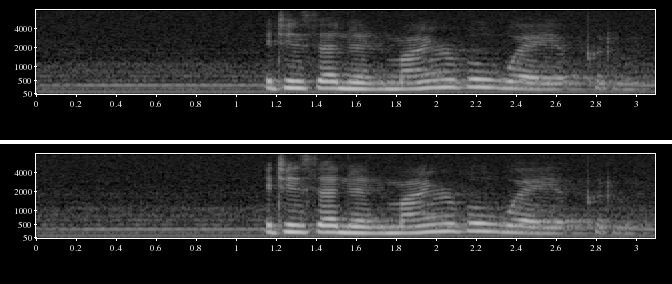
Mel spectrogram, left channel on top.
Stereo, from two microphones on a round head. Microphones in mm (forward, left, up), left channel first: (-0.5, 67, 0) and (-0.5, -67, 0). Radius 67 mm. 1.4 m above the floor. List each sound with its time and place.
1.1 s a woman speaking: 35° right (ahead or behind), 1.4 m; by 3.0 s 5° left (ahead or behind), 3 m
